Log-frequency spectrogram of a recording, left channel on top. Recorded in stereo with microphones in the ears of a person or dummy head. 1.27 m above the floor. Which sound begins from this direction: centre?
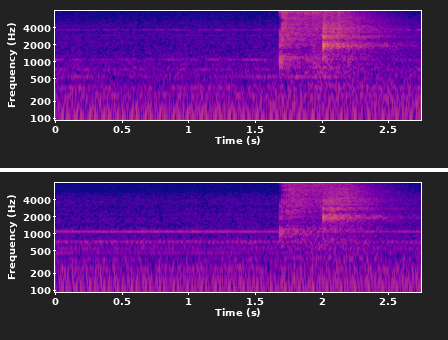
A splash, at 1.7 s.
